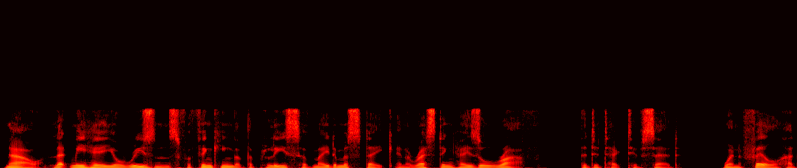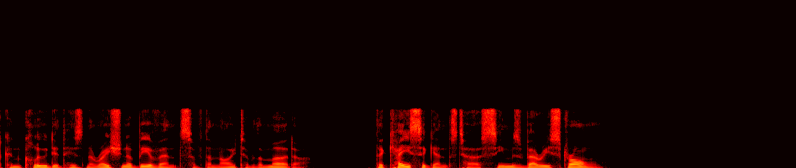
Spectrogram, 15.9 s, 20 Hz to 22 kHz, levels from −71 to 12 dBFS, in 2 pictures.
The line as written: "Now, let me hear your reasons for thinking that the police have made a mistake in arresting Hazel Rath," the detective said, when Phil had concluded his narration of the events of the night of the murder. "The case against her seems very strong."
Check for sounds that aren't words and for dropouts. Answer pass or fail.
pass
